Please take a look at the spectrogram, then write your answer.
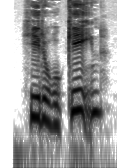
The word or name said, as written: HETEROGENT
